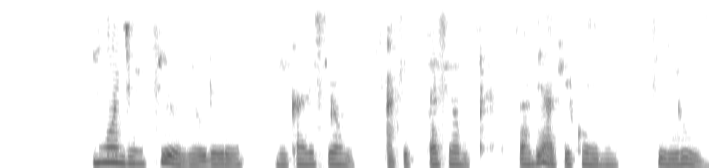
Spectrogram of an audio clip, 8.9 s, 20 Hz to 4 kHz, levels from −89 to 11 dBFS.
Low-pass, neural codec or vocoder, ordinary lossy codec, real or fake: 3.6 kHz; none; MP3, 24 kbps; real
